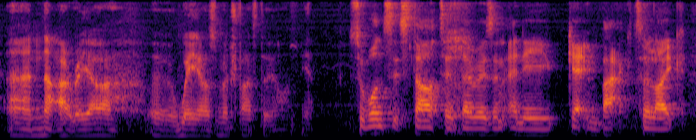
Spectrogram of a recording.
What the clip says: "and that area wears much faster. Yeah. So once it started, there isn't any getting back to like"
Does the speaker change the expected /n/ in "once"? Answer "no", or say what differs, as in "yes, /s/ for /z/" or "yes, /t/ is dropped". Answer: no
